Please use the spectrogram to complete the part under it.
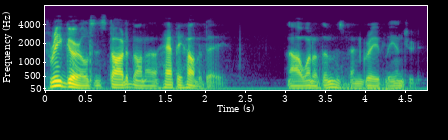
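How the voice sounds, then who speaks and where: An actor narrating a horror show as a grave announcer in 1940s radio style, on a muffled old recording. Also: male voice, low-pitched, fairly quick, husky.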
